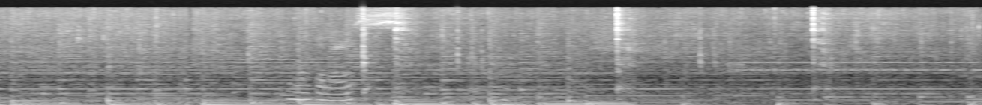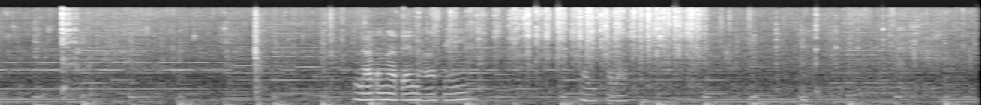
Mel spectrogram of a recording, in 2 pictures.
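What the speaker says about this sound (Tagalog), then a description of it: "Kumukulo na siya." Sweet and sour sauce with sugar bubbles and sizzles in a pan, a busy continuous crackle with stirring scrapes and a few clinks, loud and close, no talk.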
